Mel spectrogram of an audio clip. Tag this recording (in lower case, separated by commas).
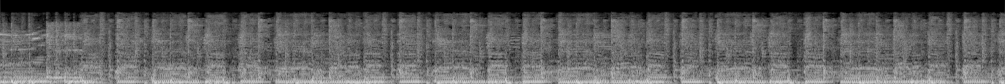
music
